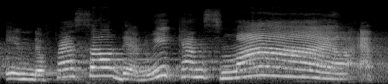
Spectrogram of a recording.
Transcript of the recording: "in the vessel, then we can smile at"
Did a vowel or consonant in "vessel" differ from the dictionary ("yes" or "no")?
yes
